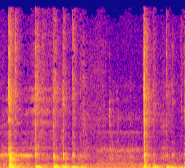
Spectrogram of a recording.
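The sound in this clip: Typing on a computer keyboard: quiet clicking keystrokes come in a few quick clusters, with a brief pause before a final burst of taps.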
